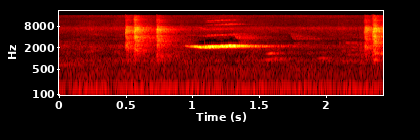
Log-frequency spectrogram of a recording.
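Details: A White-rumped shama of the Ranong local form gives a single clear, pure whistle, held about half a second and rising slightly, between soft clicks and rustles.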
